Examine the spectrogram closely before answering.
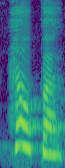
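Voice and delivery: high, slow pleading calls; repeated cries for help. A narrator's reading. Trapped couple begging the firemen from inside, calling for help. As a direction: keep calling out, growing desperate.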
